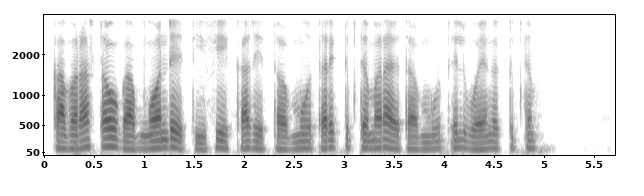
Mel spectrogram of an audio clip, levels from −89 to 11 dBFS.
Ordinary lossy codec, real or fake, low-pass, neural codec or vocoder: Opus, 64 kbps; real; 3.6 kHz; none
